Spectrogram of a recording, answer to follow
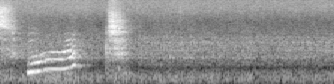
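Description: A woman says a drawn-out "what?" that rises in pitch. Under a second in comes a single short spritz from a pump-spray bottle of room and body mist.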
